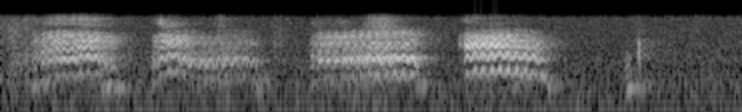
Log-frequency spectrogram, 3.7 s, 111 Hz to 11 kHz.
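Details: Young Cavalier King Charles Spaniel puppies at 26 days of age give four loud, whiny, nasal yelps in quick succession, each about half a second long, followed by a faint tap.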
